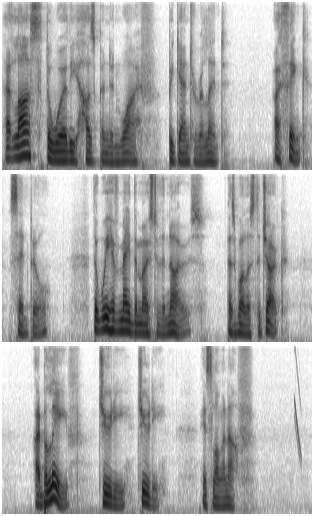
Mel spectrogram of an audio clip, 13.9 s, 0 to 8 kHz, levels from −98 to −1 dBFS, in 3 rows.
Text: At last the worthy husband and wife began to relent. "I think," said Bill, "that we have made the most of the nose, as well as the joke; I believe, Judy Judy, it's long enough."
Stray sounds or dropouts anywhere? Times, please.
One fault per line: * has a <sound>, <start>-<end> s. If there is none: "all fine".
* has a chirp, 13.7-13.8 s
